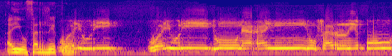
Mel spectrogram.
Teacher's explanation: انتبه إلى الراء لا تفخم الراء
